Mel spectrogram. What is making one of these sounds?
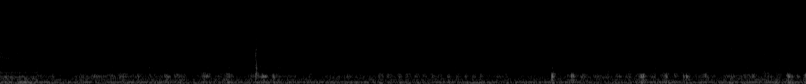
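A pencil scratches softly on an eggshell.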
